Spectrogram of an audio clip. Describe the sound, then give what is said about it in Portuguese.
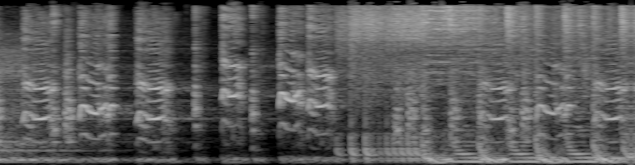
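A flock of chickens clucks busily, with repeated calls in the first half giving way to a dense, continuous chorus of cackling, and a rooster crowing among them. “A galinha é uma espécie que veio da Ásia.”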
